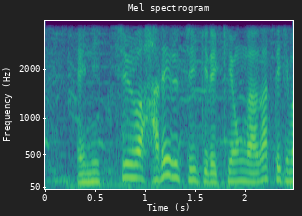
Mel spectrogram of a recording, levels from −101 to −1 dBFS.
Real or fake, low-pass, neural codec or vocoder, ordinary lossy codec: real; 3.6 kHz; none; none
